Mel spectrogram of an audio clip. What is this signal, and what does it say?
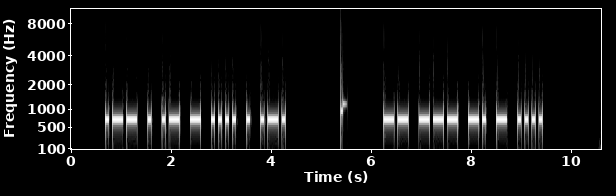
Morse code, heard as a keyed tone, about 17 wpm, 700 Hz. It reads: WEATHER MONTH
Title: Sentences from Top 800 Words - New Word Drill - 17wpm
